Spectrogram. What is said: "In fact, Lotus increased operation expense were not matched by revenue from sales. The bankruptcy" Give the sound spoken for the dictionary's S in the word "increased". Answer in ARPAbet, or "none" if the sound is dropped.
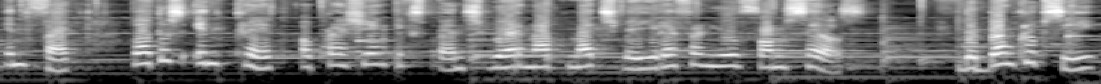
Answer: none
